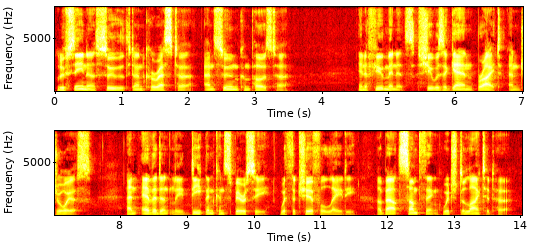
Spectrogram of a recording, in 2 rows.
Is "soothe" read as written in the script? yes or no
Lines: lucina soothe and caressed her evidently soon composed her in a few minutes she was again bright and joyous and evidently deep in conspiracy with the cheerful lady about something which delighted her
no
